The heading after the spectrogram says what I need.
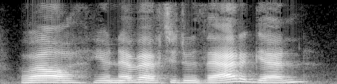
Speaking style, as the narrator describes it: Mulan sighed

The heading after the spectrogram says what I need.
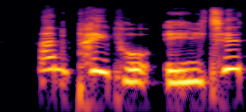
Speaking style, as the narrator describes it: exclaimed Mum

